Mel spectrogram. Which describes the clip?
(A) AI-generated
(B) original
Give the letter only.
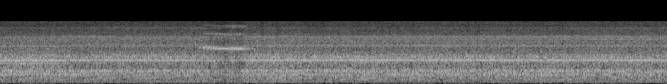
A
